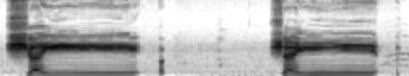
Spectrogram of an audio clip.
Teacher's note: حمزہ کو اینڈ میں جھٹکے سے ادا کرتے ہوئے ہم سانس توڑیں گے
